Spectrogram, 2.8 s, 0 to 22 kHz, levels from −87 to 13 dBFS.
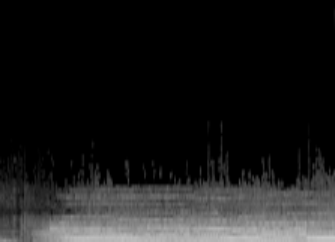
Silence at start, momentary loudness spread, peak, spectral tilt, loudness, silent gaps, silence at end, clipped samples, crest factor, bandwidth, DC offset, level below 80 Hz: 0 s; 8 LU; -8 dBFS; -9.5 dB/octave; -17 LUFS; none; 0 s; under 0.1%; 8 dB; 5.6 kHz; under 0.1%; -60 dBFS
